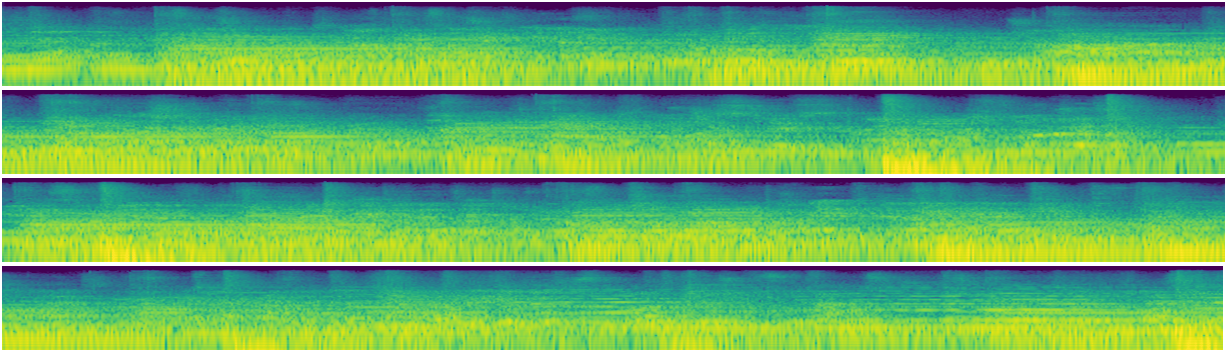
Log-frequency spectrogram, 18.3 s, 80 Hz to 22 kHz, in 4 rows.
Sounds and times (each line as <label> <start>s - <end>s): cajon 0.0s - 18.3s
guitar 0.0s - 18.3s
talk 0.0s - 18.3s
violin 0.0s - 18.3s
drums 7.8s - 10.6s
drums 18.0s - 18.3s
